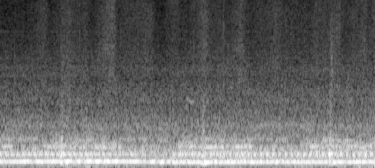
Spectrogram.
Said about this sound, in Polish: nie wiem czy to hamulce, czy jakieś łożysko, ale coś strasznie hałasuje.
